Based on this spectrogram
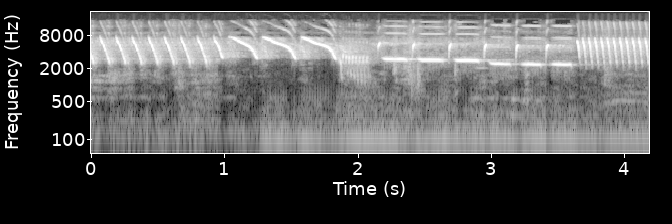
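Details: Canary song for luring young birds into song: a fast series of descending whistled sweeps, a run of level whistled notes stepping lower, ending in a dense buzzy rattle, over a steady low hum.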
